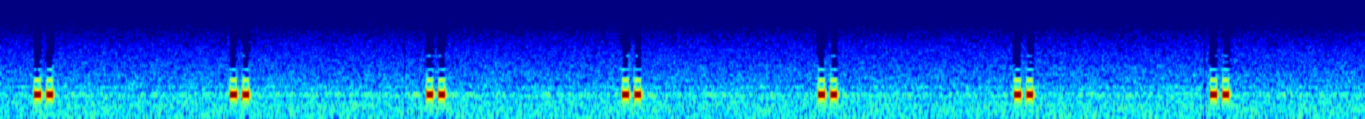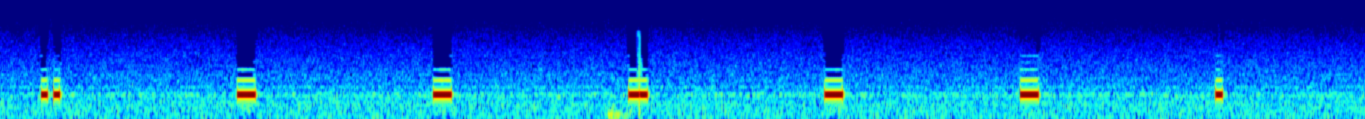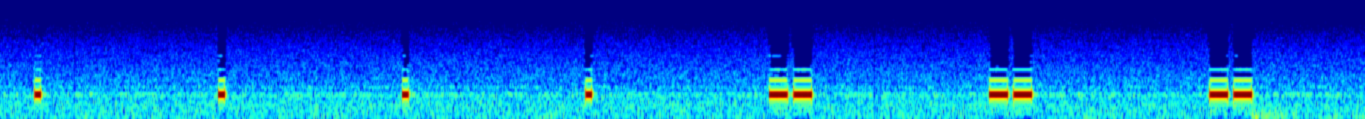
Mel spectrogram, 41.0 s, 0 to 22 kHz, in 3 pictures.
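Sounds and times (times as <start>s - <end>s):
morse code beeps: 0.4s - 0.6s, 2.3s - 2.5s, 4.3s - 4.5s, 6.2s - 6.4s, 8.2s - 8.4s, 10.2s - 10.4s, 12.1s - 12.3s, 14.1s - 14.3s, 16.0s - 16.2s, 18.0s - 18.2s, 20.0s - 20.2s, 21.9s - 22.1s, 23.9s - 24.1s, 35.0s - 35.4s, 37.2s - 37.6s, 39.4s - 39.9s.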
